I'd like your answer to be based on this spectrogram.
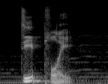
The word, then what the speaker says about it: deeply: To dive deeply， dive I 这个发音稍微饱满一点，上下打开到极限，再滑动到 E 这个发音叫 dive，潜入，潜水 deeply，潜得很深 deeply， P 跟 L 在一起， P 可以弱化，可以不发音叫 deeply， deeply 就好像 exactly 说成 exactly，那么足够的有勇气去潜入的更深。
